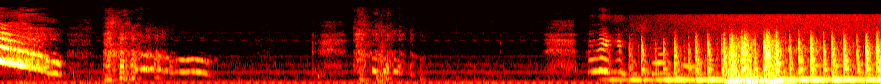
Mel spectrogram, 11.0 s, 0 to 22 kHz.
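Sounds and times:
person crying out high-pitched: 0.0 - 0.8, 1.9 - 2.7, 7.4 - 8.7.

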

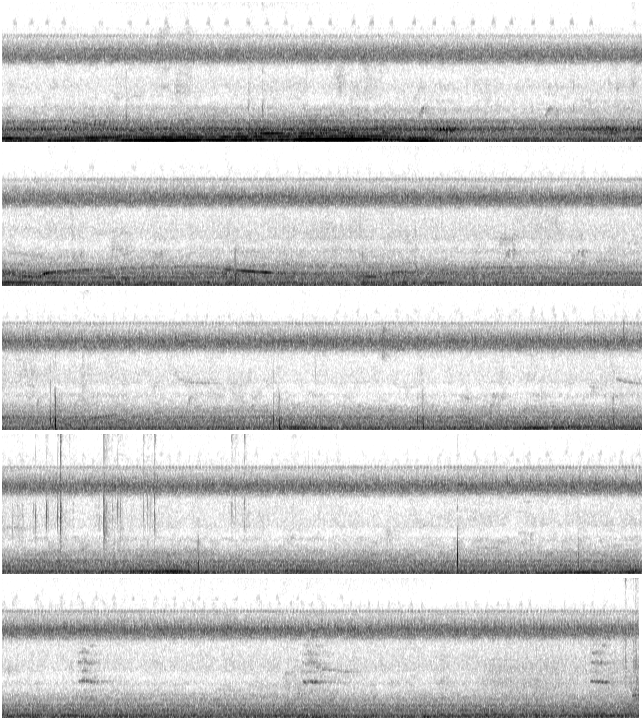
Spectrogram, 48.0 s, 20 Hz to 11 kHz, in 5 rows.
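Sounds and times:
high-pitched insect chorus: 0.0 - 47.9.

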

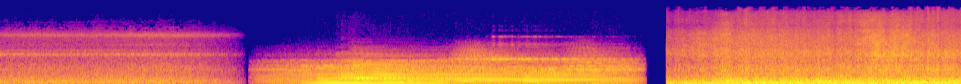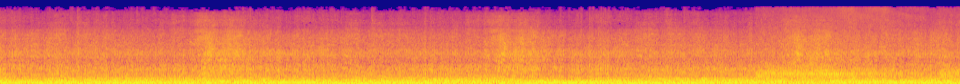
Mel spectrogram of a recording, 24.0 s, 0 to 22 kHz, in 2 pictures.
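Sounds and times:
deep rumbling drone: 3.1 - 8.1, 21.3 - 24.0
hissing whooshing swell: 21.5 - 24.0.

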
